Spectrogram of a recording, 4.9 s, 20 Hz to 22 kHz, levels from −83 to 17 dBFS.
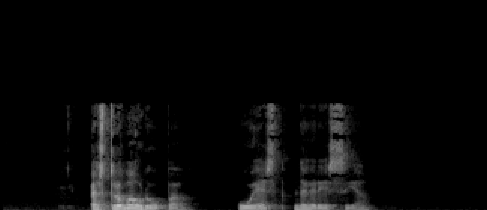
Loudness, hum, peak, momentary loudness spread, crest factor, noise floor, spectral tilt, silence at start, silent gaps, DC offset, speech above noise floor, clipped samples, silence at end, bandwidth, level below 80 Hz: -22 LUFS; none; -2 dBFS; 19 LU; 22 dB; -77 dBFS; -4 dB/octave; 0.9 s; none; under 0.1%; 55 dB; under 0.1%; 1.2 s; 11.5 kHz; -70 dBFS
